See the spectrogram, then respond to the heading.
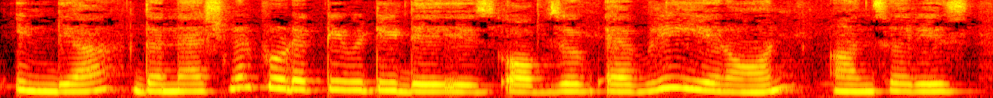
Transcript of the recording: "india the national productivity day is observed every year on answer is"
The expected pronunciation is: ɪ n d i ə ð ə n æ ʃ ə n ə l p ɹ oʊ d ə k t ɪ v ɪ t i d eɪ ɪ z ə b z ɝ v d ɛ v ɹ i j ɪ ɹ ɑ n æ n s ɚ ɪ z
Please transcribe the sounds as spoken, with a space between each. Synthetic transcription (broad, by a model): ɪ n d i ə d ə n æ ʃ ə n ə l p ɹ oʊ d ə k t ɪ v ɪ t i d eɪ ɪ z ə b z ɝ v d ɛ v ɹ i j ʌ ɹ ɑ n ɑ n s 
